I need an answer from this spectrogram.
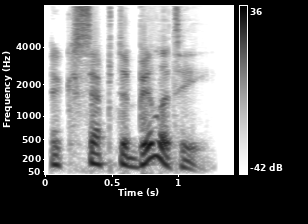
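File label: "acceptability", English, British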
